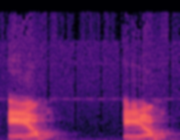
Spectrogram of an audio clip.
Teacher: M, ó, os lábios, ó, toca um no outro, tanto o inferior quanto o superior.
